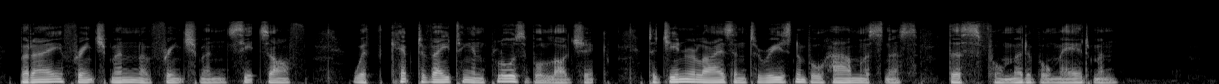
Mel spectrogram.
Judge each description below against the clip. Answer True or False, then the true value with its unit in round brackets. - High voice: False (95 Hz)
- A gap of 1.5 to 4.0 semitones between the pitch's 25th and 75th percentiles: True (3.6 semitones)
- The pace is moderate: False (95 wpm)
